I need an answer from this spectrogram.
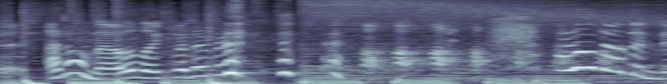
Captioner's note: laughs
